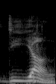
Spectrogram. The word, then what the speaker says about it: DeJong: That's DeJong. No, but you pronounce it DeYoung.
